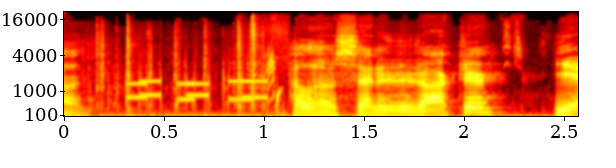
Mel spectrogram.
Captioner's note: dialing tone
